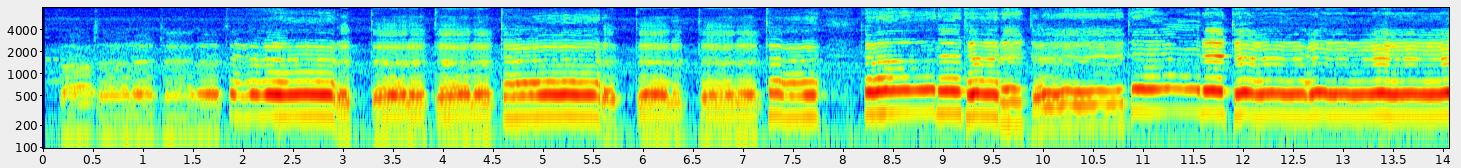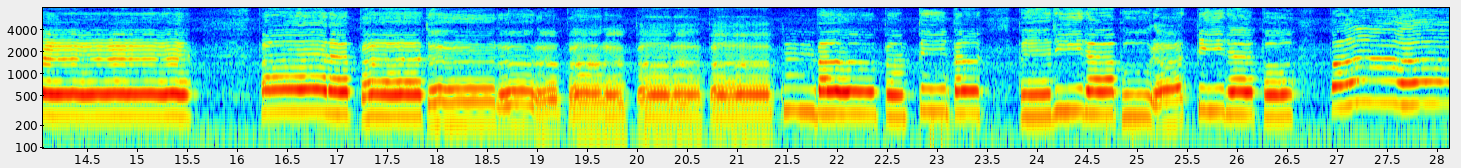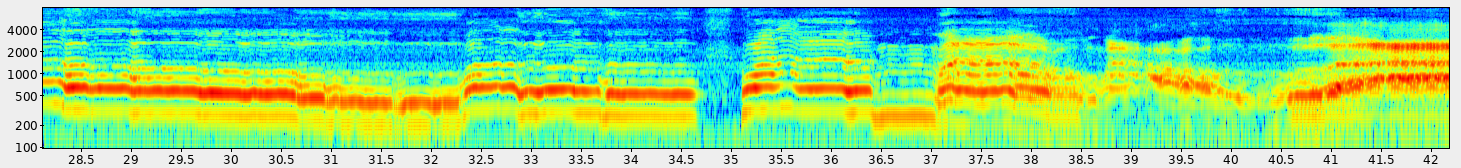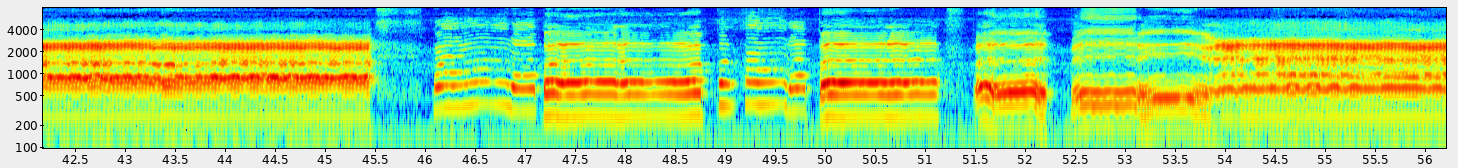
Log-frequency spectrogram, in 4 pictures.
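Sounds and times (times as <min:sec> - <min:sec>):
a cappella singing: 0:00.0 - 0:56.2.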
